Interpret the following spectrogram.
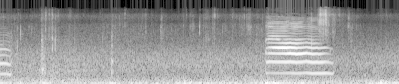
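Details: Stray cat on a walking path, petted while other cats approach: one clear, steady meow of about two-thirds of a second near the end, with rich harmonics, over low outdoor rumble and faint scattered clicks.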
